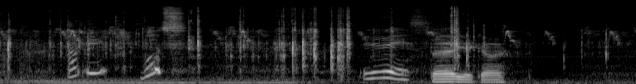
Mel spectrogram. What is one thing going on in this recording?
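Plastic toy launchers click as they are loaded.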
